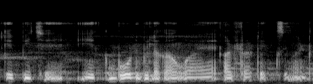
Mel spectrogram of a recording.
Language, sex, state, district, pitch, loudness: Hindi, male, Bihar, West Champaran, 280 Hz, -16 LUFS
